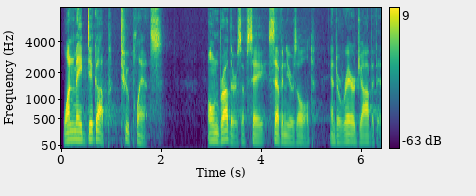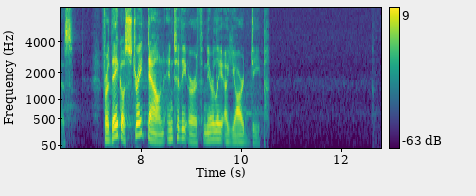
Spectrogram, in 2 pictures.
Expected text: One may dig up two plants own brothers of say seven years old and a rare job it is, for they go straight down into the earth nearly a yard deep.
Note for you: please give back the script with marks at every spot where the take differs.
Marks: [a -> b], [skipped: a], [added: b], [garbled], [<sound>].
One may dig up two plants own brothers of say seven years old and a rare job it is, for they go straight down into the earth nearly a yard deep.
